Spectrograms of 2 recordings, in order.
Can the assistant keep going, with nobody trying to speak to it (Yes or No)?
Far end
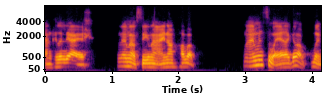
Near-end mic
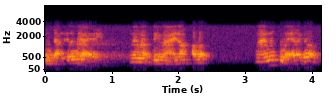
No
